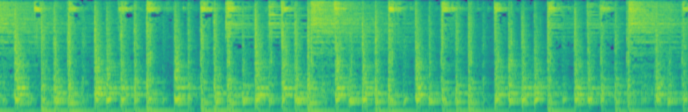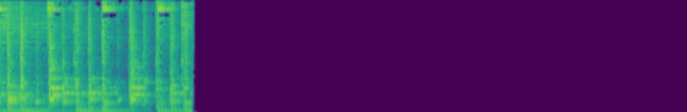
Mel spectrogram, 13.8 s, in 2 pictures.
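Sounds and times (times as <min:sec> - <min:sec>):
groove music: 0:00.0 - 0:08.8.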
